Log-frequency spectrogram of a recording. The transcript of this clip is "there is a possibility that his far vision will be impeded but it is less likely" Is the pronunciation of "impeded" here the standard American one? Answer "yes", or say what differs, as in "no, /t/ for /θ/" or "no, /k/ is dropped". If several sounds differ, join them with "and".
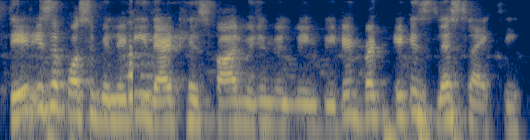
no, /m/ is dropped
